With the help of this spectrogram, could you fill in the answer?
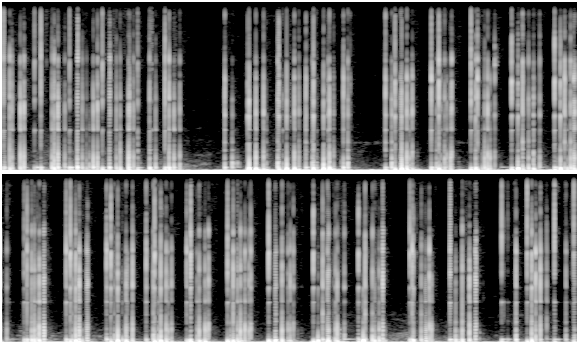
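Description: A ruler is tapped rapidly, and at times scratched, with long fingernails. The sound is a dense stream of short, dry clicking taps with a low, hollow thump under each, broken by brief quieter gaps.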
